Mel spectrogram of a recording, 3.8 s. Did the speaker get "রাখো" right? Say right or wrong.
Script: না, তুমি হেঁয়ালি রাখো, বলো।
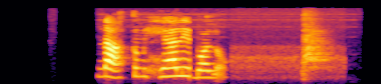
wrong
